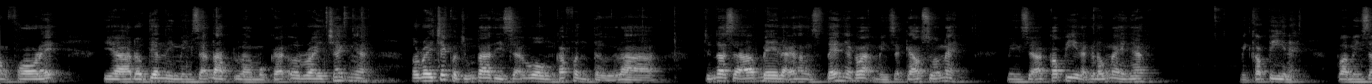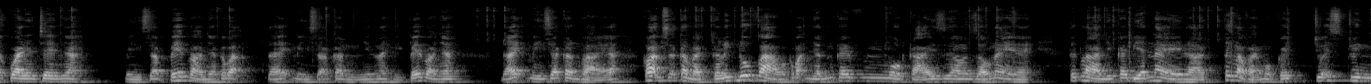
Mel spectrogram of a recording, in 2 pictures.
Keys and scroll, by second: 13.1 ctrl+c, 17.8 ctrl+v.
